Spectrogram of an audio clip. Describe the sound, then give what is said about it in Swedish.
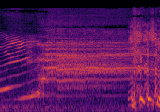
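A voice imitates the long, wailing roar of a child sedated after a dentist visit, sliding up to a high, strained held note for about two seconds, then breaking into a short burst of wavering vocal sounds. “han, han gör ju ett jävla så här, vrål och sen så bara däckar han typ direkt efter det.”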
